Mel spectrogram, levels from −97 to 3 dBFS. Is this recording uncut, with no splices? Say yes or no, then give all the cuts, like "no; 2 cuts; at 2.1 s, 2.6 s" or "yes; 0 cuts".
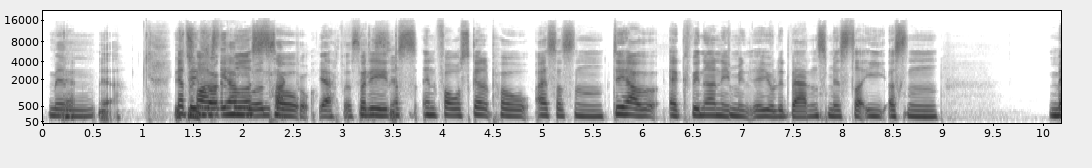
no; 6 cuts; at 0.9 s, 1.8 s, 2.3 s, 3.5 s, 5.6 s, 6.8 s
